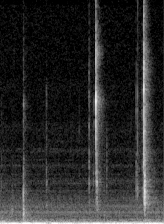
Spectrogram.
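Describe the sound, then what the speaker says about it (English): Typing on a clacky computer keyboard, with a handful of sharp, close key clicks in an irregular rhythm over a low steady hum, no talking. "Clacky keyboard. Is it too loud?"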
